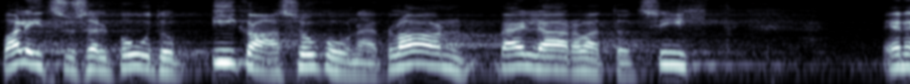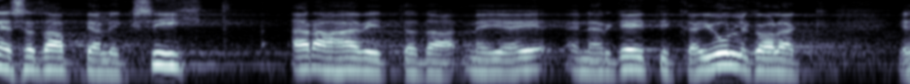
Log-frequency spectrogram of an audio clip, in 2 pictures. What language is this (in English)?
Estonian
